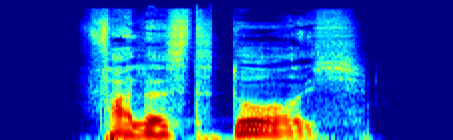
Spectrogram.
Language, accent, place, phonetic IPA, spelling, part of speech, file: German, Germany, Berlin, [ˌfaləst ˈdʊʁç], fallest durch, verb, De-fallest durch.ogg
- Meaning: second-person singular subjunctive I of durchfallen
